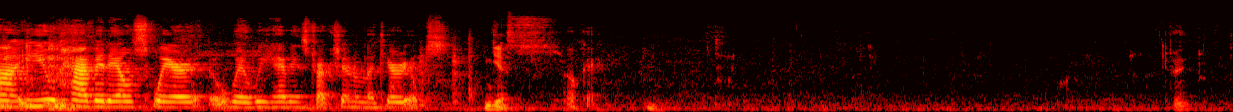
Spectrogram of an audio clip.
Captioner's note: clears throat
